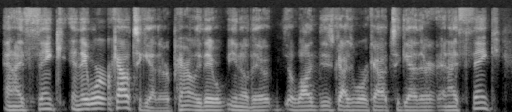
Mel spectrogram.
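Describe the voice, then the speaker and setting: A man hosts a casual podcast chat at a middle pitch. He talks with keen enthusiasm, filling gaps with easy asides. The recording is dry and close. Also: fast, mellow, no room sound. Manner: enthusiastic, conversational, many you-knows. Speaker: podcast host and magazine editor.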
